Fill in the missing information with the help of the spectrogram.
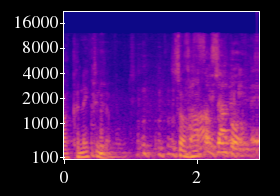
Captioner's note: all laughing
